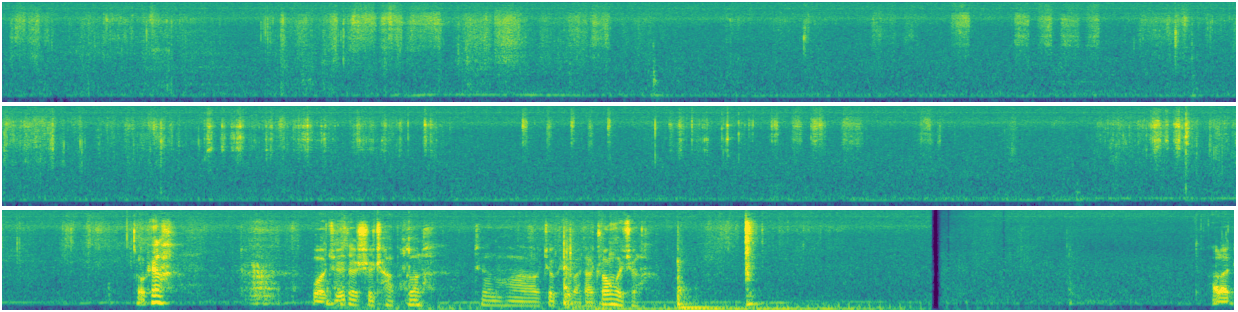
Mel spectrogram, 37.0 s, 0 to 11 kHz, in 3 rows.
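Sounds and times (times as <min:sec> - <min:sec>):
scratchy rubbing and brushing: 0:02.6 - 0:06.4, 0:08.7 - 0:16.7, 0:17.8 - 0:21.8
low hum: 0:27.7 - 0:35.1.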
